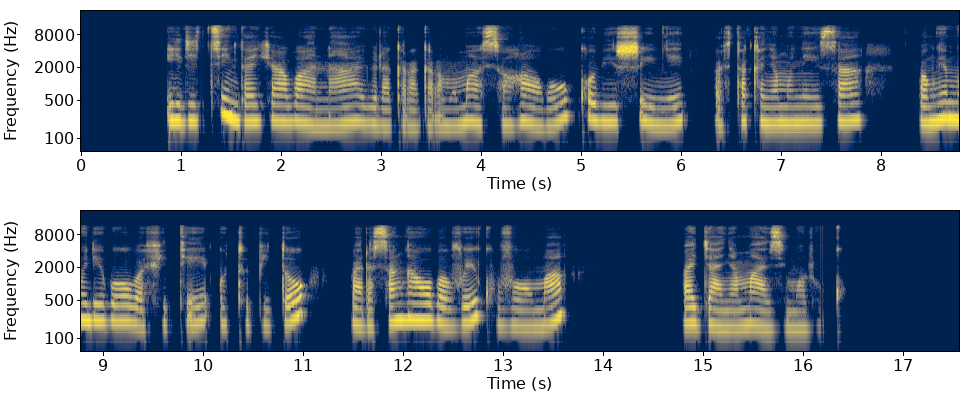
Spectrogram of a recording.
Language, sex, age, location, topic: Kinyarwanda, female, 18-24, Kigali, health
